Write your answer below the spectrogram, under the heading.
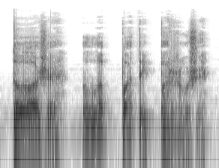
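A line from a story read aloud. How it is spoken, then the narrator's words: Displeased mutter. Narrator (Russian): недовольно пробормотал следователь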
